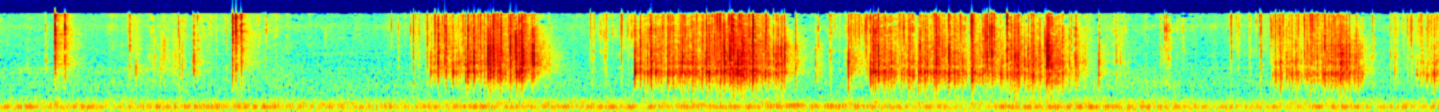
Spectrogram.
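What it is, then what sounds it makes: Bar soap being carved. A utility knife blade carves a hand-sized, solid black bar soap with white stripes, pre-scored into a grid and held in a hand with long red nails, scraping off small cubes. Bursts of bright, crisp scraping and crunching come in several long passes, with sharp little clicks and snaps between them over a faint low hum.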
